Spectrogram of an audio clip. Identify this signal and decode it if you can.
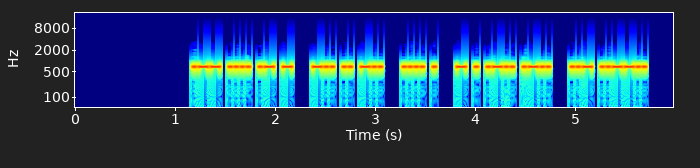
Morse code, heard as a keyed tone, about 37 wpm, 700 Hz. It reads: WHAT DID HE TELL U?
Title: Sentences from Top 200 Words and Abbreviations 40wpm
